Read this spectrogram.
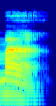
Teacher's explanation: huruf mim ini adalah huruf yang tipis, maka jangan diucapkan dengan menebalkan suara ya menjadi me ya, tapi dia ma ya.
